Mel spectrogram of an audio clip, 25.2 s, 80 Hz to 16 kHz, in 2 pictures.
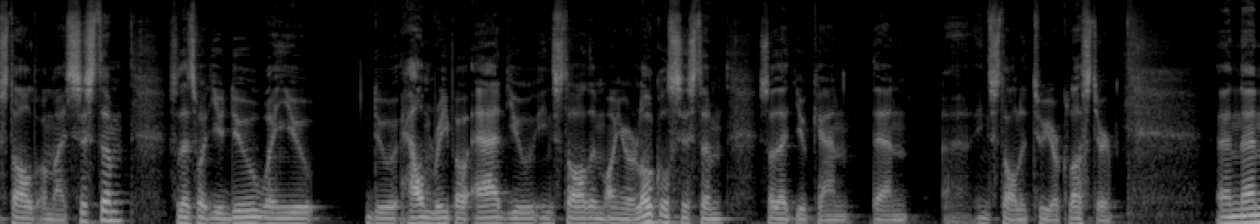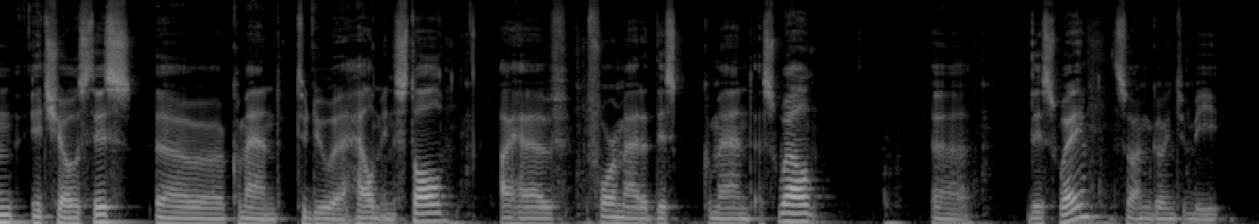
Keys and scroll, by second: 0.1 super+1, 0.4 super+3, 0.4 super+1, 17.1 super+3, 17.3 super+3, 18.3 ctrl+b, 19.2-21.4 typing, 22.2 super+3, 23.4 ctrl+b, 24.1 super+v.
